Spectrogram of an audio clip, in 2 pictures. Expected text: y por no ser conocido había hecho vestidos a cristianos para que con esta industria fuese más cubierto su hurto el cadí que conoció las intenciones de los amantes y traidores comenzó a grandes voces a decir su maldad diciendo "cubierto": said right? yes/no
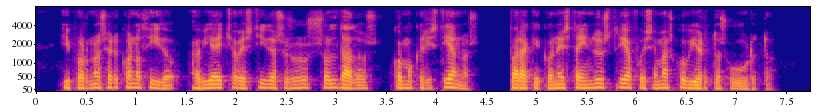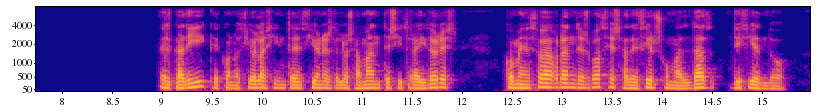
yes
